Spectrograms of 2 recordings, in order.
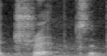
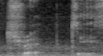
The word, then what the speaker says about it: Trepte: It really should be Trepte because it's a German name, but nobody actually pronounces it like that. Everybody says Trepte, so you're right on both counts.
